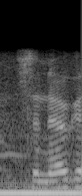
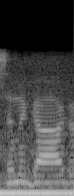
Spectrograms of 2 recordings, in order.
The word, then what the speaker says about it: synagoga: the song called um sonoga Satan no saga no what what's the house of God the Jewish House of God synagogue that's right okay synagoga I mean that's the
